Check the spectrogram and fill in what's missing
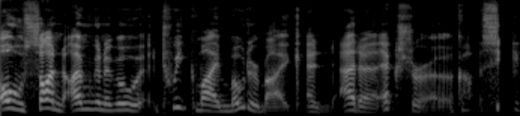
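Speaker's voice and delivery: put-on American dad voice and accent. Imitating a typical dad doing DIY: put-on American accent. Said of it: "why did it sound like he became American there?".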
